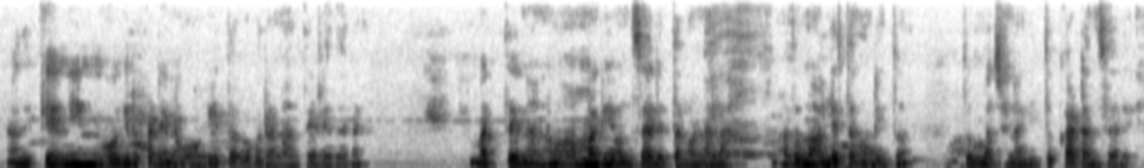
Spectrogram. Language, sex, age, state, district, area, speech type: Kannada, female, 30-45, Karnataka, Bangalore Urban, urban, spontaneous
